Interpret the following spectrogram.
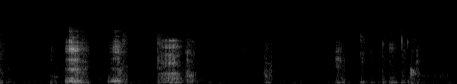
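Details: Farm pigs, piglets due for weaning from their sow at 32 days old, give several harsh, breathy grunts early on, then softer, scattered snorts that fade toward the end.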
